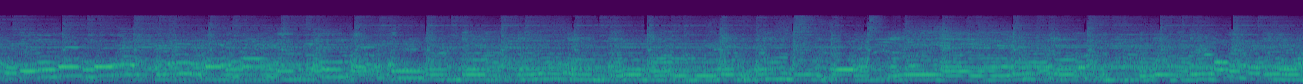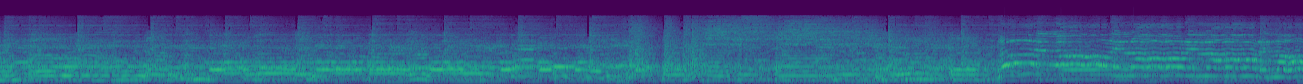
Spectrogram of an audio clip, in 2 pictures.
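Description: Live band playing a blues-rock song on guitars with drums, a mostly instrumental stretch; a woman's singing voice comes in near the end.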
